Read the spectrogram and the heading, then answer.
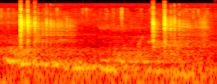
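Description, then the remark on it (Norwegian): Dice rolled for an attack roll with advantage for a knife throw in a role-playing game: a quick cluster of sharp, bright clicks and clatters on a hard surface, then a brief pause and a second short burst of rattling taps, fairly quiet overall. “OK, gi meg et attack roll med advantage.”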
